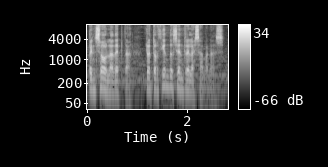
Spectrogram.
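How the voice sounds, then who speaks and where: A man's voice: mid-range voice, very animated, moderate pace, bright, forceful tone, faint music behind. A man reading scripted literary narration as an audiobook narrator.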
